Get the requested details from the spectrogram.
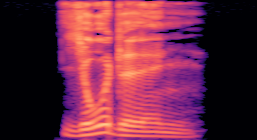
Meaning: to yodel
- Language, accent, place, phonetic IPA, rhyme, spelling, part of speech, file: German, Germany, Berlin, [ˈjoːdl̩n], -oːdl̩n, jodeln, verb, De-jodeln.ogg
